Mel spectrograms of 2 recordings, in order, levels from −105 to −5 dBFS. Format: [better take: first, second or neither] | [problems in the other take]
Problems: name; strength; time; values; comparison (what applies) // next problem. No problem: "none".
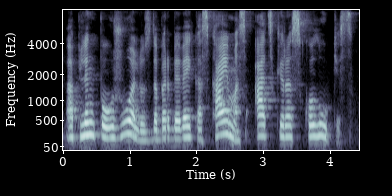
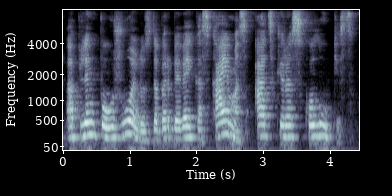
first | room echo; dies away in 0.2 s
